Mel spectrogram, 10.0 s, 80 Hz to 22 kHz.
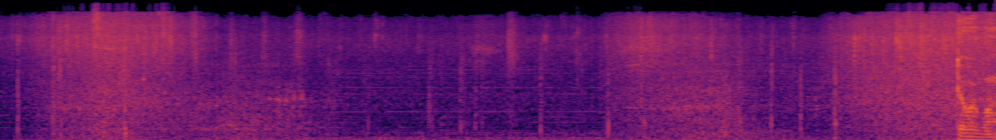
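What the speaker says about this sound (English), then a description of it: "Looks like rain." Steady rainfall in The Witcher 3, a soft, even hiss of drops on surfaces that carries on throughout at low volume, with faint background murmurs and a brief louder thud at the very end.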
